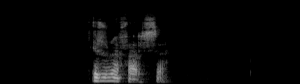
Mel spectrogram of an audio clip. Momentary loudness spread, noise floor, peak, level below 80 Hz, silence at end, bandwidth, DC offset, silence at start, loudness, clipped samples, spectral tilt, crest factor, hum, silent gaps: 8 LU; -77 dBFS; -10 dBFS; -84 dBFS; 1.35 s; 11.5 kHz; under 0.1%; 0.9 s; -29 LUFS; under 0.1%; -4 dB/octave; 24 dB; none; none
